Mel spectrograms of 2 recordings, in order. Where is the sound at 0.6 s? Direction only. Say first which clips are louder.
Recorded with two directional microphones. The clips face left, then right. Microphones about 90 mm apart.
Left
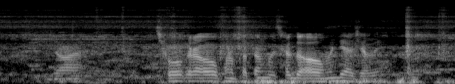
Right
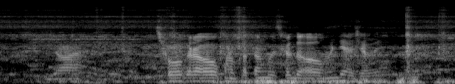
Left 3 dB; 15° left (ahead or behind).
